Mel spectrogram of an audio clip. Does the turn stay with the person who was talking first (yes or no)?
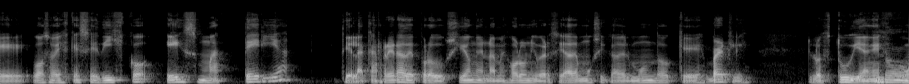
yes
